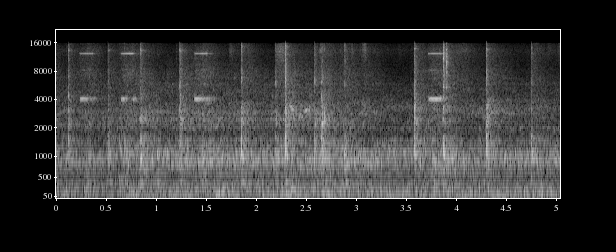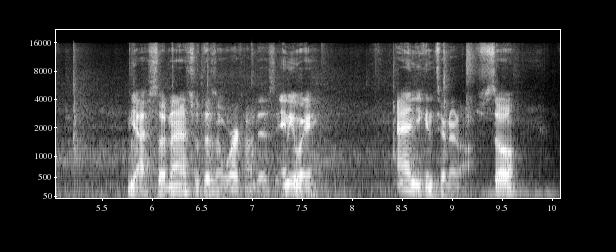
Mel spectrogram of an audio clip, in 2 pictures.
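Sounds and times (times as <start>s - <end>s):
cooler fan rushing: 0.0s - 9.8s.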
